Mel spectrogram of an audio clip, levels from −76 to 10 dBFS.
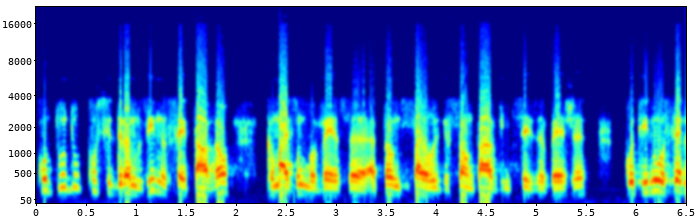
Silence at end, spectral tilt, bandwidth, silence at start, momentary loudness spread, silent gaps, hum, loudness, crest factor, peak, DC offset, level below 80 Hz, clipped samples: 0 s; -5.5 dB/octave; 13 kHz; 0.05 s; 10 LU; none; none; -10 LUFS; 10 dB; 0 dBFS; under 0.1%; -44 dBFS; 1%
